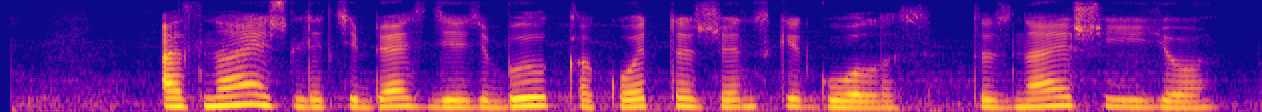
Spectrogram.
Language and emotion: Russian, neutral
